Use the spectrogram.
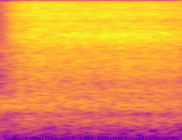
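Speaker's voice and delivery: long breathy sigh of pleasure; soft sigh of delight; contented sigh. Acted. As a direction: breathe out slowly, savoring the air. Savoring spring air on drive.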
